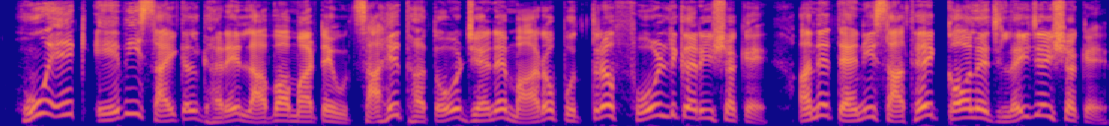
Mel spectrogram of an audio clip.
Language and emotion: Gujarati, happy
